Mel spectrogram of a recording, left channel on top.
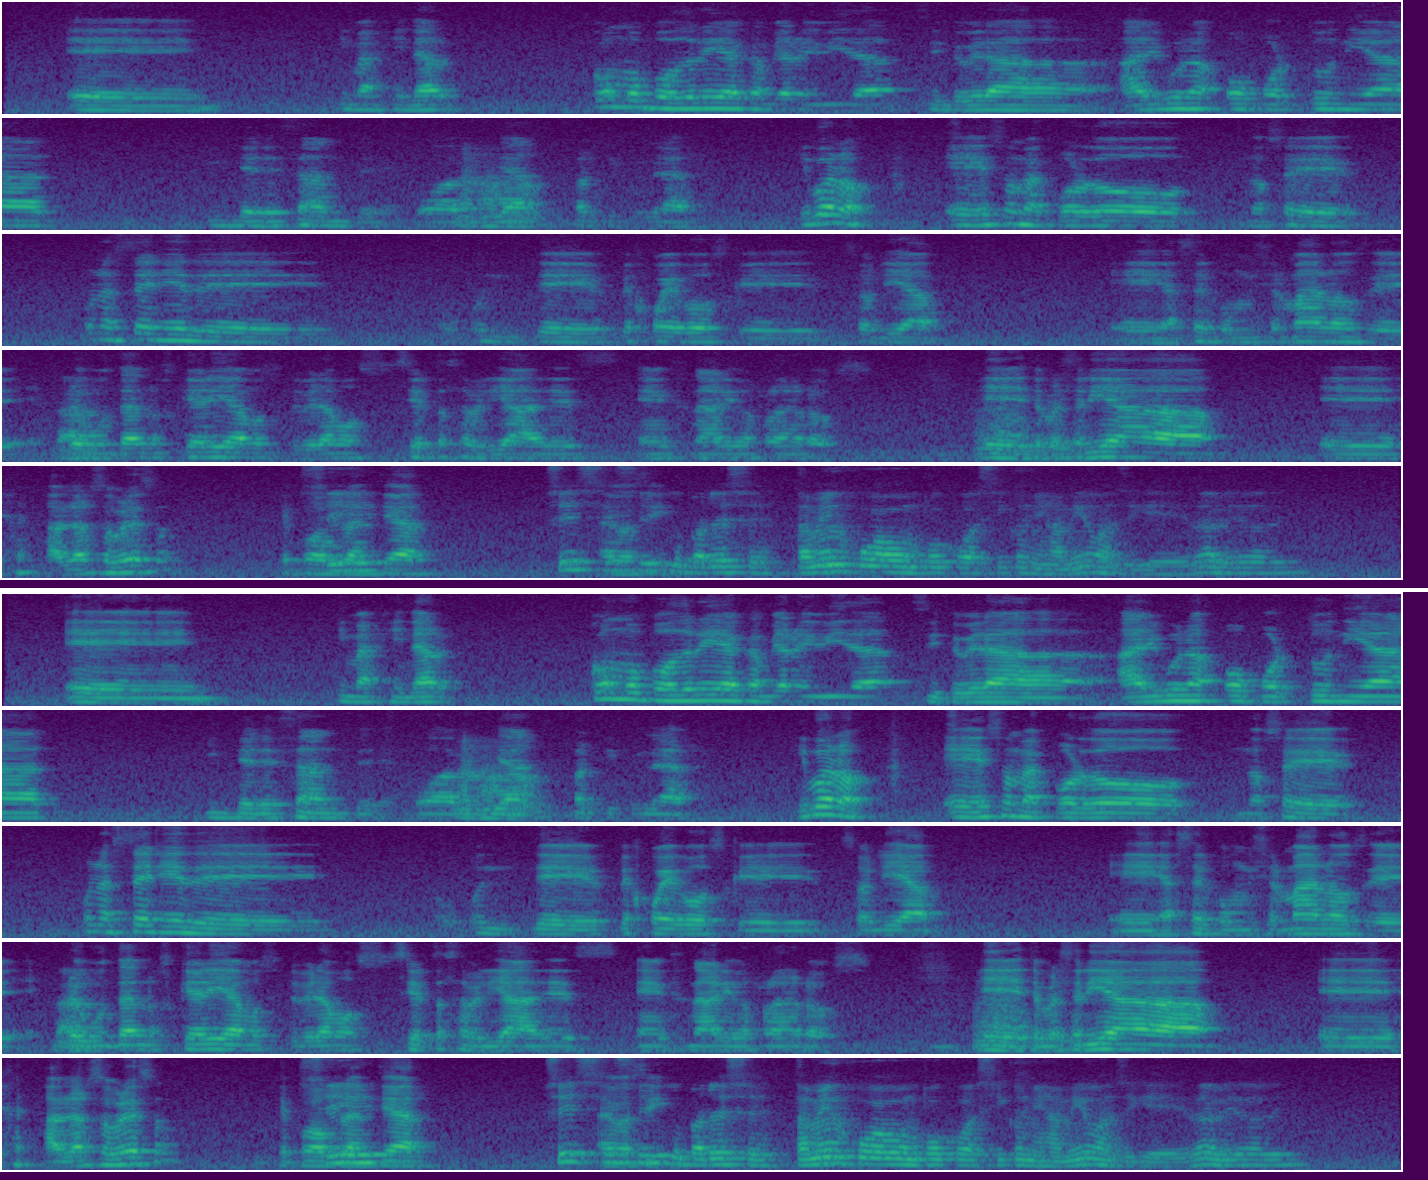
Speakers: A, on the right; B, on the right.
A: eh, imaginar cómo podría cambiar mi vida si tuviera alguna oportunidad interesante o habilidad
B: Ajá,
A: particular. Y bueno, eh, eso me acordó, no sé, una serie de, un- de, de juegos que solía eh, hacer con mis hermanos, de
B: claro.
A: preguntarnos qué haríamos si tuviéramos ciertas habilidades en escenarios raros.
B: Ah,
A: Eh, ¿te
B: ok.
A: parecería eh, <laughs> hablar sobre eso? Te puedo
B: Sí,
A: plantear
B: sí, sí,
A: algo
B: sí,
A: así.
B: me parece. También jugaba un poco así con mis amigos, así que dale, dale.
